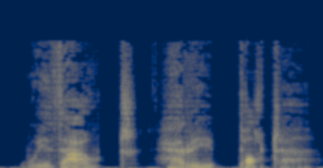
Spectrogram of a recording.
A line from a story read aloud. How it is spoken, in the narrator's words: breathed the second voice softly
